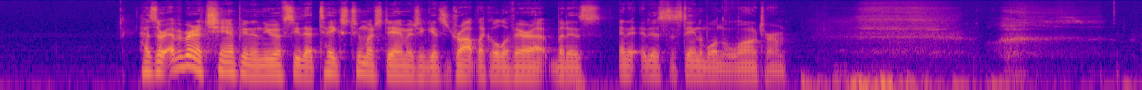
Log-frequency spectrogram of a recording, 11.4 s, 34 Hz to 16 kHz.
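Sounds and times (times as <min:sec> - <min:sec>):
speech: 0:01.4 - 0:08.0
breathy yawn with a faint voiced groan: 0:08.4 - 0:11.1.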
